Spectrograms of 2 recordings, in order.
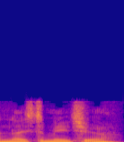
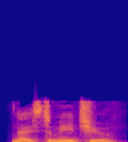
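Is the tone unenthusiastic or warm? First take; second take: unenthusiastic; warm. First: It sounds hesitant and unenthusiastic. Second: It sounds warm and pleasant. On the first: The speaker is not really glad to meet the listener. The speaker calls it wrong. "the inflection could have been like" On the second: The speaker is glad to meet the listener. The speaker calls it right. "which feels pretty good"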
